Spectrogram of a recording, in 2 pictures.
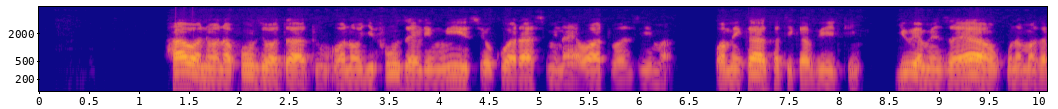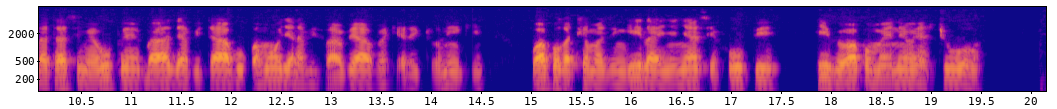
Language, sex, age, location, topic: Swahili, male, 25-35, Dar es Salaam, education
